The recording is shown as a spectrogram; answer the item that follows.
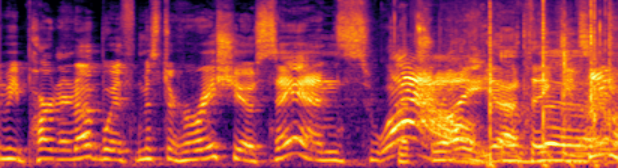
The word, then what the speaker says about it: Horatio: Horatio Sans wow team Horatio Horatio pod Show podcast I say it right yeah you said it perfectly okay cuz it spelled kind of like huray it's ratio Hur ratio it's ratio show yeah see okay I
